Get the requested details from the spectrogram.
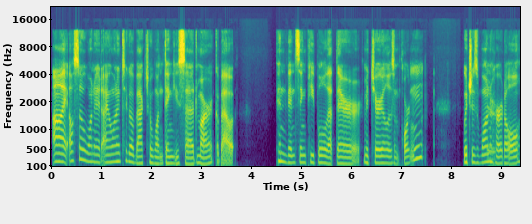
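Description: In a plain, everyday voice with ordinary pitch variation, the speaker goes at a moderate pace in a dry, close sound with no echo and a quiet background. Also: woman, fairly low pitch for a woman. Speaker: podcast host. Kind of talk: interview.

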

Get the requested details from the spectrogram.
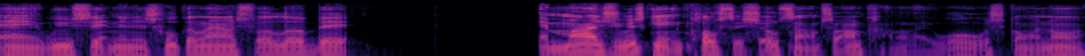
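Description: On a very clean recording with a silent background, a man with a New York accent talks at a fairly quick pace and medium pitch, with ordinary pitch variation and big swings in loudness. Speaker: rapper. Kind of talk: casual interview. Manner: casual, slang-heavy.

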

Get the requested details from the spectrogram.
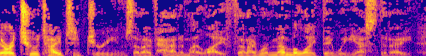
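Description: Speaking at a fairly quick pace, a man uses a very deep, low pitch with a somewhat breathy quality. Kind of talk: casual solo monologue. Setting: in a car.

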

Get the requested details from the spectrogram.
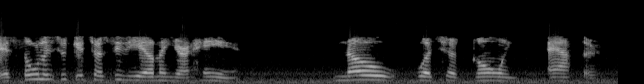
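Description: Her delivery is very slow, with long, frequent pauses and fairly even intonation from this woman. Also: medium pitch for a woman. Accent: Southern US. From Georgia, US South. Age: 20s. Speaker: truck driver. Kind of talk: casual interview. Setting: phone call.

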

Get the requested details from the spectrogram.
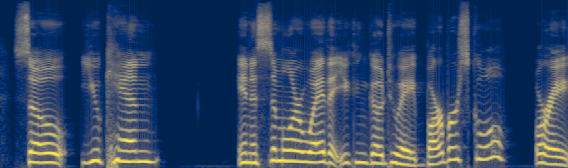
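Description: A woman speaks in an unremarkable speaking voice at a medium pitch, with an American accent. The recording is very clean, with a silent background and a dry, close sound with no echo. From Ohio, Akron. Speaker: podcast host. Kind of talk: casual chat.

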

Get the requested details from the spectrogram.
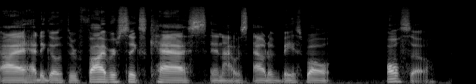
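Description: Moderately paced, a man speaks in an unremarkable speaking voice, his fairly low pitch showing ordinary variation. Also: very clean recording, silent background. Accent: American. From New York. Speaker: podcast host and coach. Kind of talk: personal monologue.

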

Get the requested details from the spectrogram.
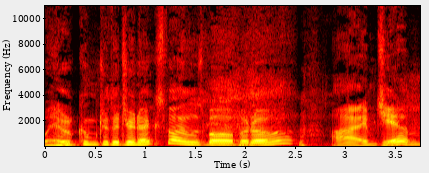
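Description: A man speaks slowly-ish in a put-on character voice, his pitch fairly high. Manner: silly, spooky.

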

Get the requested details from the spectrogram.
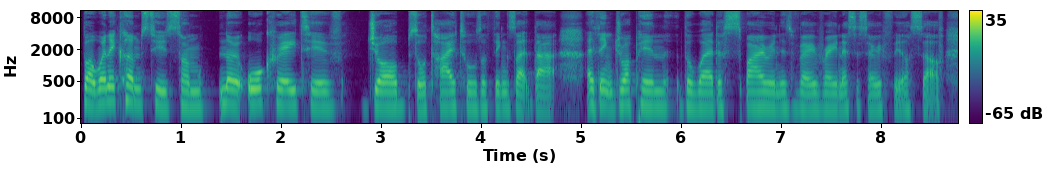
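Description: Her pitch is very deep and low, and her intonation is monotone and flat. The woman speaks at a moderate pace. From Holland, raised; later UK. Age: 30s. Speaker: journalist and editor. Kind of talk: casual interview chat. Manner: laughs often, conversational.

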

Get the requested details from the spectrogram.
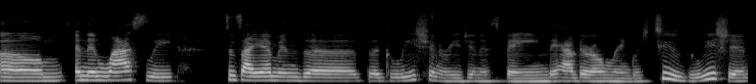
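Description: In an American accent, a woman with an ordinary speaking voice talks at a fairly low pitch and a fairly slow pace, with ordinary pitch variation against a quiet background. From Alabama, US South. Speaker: poet. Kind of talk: casual chat.

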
